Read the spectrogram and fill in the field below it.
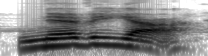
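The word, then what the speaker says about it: נביאה: So, it's spelled NE V I and then it has that little I don't know what you call that thing. I forgot. But anyway, it has that little accent mark or whatever. And then it has ah. So, it's neih.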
